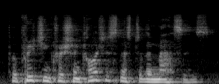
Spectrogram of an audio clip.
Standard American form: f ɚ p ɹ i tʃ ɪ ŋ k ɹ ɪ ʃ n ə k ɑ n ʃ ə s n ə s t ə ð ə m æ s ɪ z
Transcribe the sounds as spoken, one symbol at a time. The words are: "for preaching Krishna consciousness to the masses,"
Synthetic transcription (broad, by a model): f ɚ p ɹ i tʃ ɪ ŋ k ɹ ɪ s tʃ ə k ɑ n ʃ ə s n ə s t ə ð ə m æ s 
